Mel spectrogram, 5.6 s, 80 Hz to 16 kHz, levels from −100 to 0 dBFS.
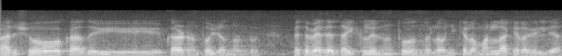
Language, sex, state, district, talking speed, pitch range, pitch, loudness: Tulu, male, Karnataka, Dakshina Kannada, 150 wpm, 120-135 Hz, 125 Hz, -18 LUFS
